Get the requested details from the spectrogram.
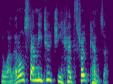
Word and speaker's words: Stanley Tucci: As he says himself, and it rhymes with Gucci, Stanley Tucci, I'm Italian on both sides.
